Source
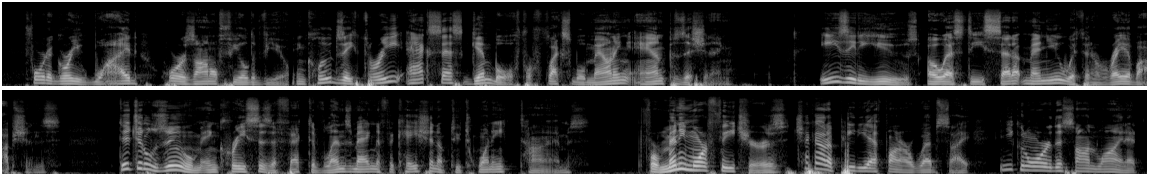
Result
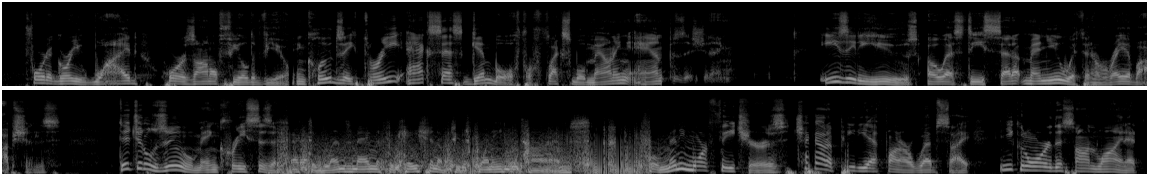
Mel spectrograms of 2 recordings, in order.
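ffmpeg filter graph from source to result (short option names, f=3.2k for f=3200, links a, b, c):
-filter_complex "[0:a]asettb=1/sr,asplit=3[a][b][c];[a]atrim=end=6.594[d];[b]atrim=start=6.59:end=8.24,asetpts=PTS-STARTPTS,afade=t=in:d=0.004:c=qsin,afade=t=out:st=1.646:d=0.004:c=qsin,highpass=f=290:w=0.5412,highpass=f=290:w=1.3066,acompressor=threshold=-40dB:ratio=16:attack=3.2:release=140:knee=1:detection=peak[e];[c]atrim=start=8.236[f];[d][e]acrossfade=d=0.004:c1=hsin:c2=qsin[g];[g][f]acrossfade=d=0.004:c1=qsin:c2=hsin,asettb=1/sr,asplit=3[h][i][j];[h]atrim=end=14.204[k];[i]atrim=start=14.2:end=18.39,asetpts=PTS-STARTPTS,afade=t=in:d=0.004:c=qsin,afade=t=out:st=4.186:d=0.004:c=qsin,aeval=exprs='val(0)+0.5*0.126*sgn(val(0))':c=same,lowpass=2k,equalizer=f=250:w=0.33:g=11[l];[j]atrim=start=18.386[m];[k][l]acrossfade=d=0.004:c1=hsin:c2=qsin[n];[n][m]acrossfade=d=0.004:c1=qsin:c2=hsin,highpass=f=120:p=1,acompressor=threshold=-26dB:ratio=5,alimiter=limit=-23dB:level=0:latency=1:release=54,volume=-1.5dB"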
